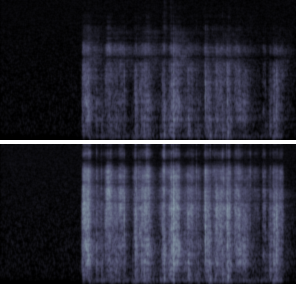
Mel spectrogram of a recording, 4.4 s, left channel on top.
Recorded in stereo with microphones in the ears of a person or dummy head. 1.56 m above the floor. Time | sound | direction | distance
1.2 | scissors | 70° right (ahead or behind) | 0.8 m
